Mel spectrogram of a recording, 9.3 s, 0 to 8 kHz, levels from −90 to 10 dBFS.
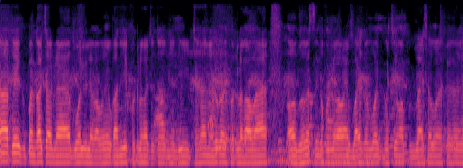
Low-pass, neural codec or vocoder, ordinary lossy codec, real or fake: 7.2 kHz; codec, 16 kHz, 6 kbps, DAC; Opus, 64 kbps; fake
